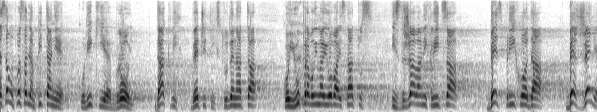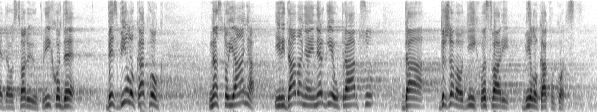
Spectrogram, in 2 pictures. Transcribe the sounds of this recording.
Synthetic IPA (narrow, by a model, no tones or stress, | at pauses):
aːsamo̞po̞st̪avʎʲampiːt̪aɲe̞ | ko̞likʰije̞bɾo̞ːj | t̪akʋiːx | ʋe̞t͡ʃit̪iːxst̪ud̪e̞naːt̪a | ko̞jiupɾaʋo̞imajuo̞ʋaːjst̪at̪us | izd̪r̩ʒaːʋanixliːt̪saː | be̞z̥pɾiːxo̞d̪a | be̞zʒe̞ʎe̞d̪aost̪ʋaɾujupɾiːxo̞d̪e̞ | be̞zbiːlˠo̞kakʋo̞ɡ | nast̪o̞jaːɲa | ilid̪aːʋaːɲae̞ne̞ɾɡije̞upɾaːʋt̪su | d̪ad̪r̩ʒaʋao̞d̪ɲiːxo̞st̪ʋaːɾibiːlo̞kakʋuko̞ɾiːst̪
